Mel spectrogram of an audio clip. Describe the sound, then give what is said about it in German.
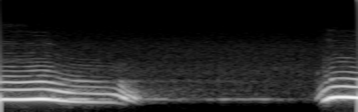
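A deep, loud Eurasian eagle-owl hoot that slides slightly downward, followed by a short silence and the start of a second hoot, with no talking. “Und so klingt der Uhu.”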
